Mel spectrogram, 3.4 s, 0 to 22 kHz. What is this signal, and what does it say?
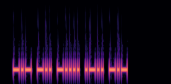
Morse code, heard as a keyed tone, about 30 wpm, 700 Hz. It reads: KD6LK
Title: USA Call Signs - 5 Characters - 3x Character Spacing - 30wpm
